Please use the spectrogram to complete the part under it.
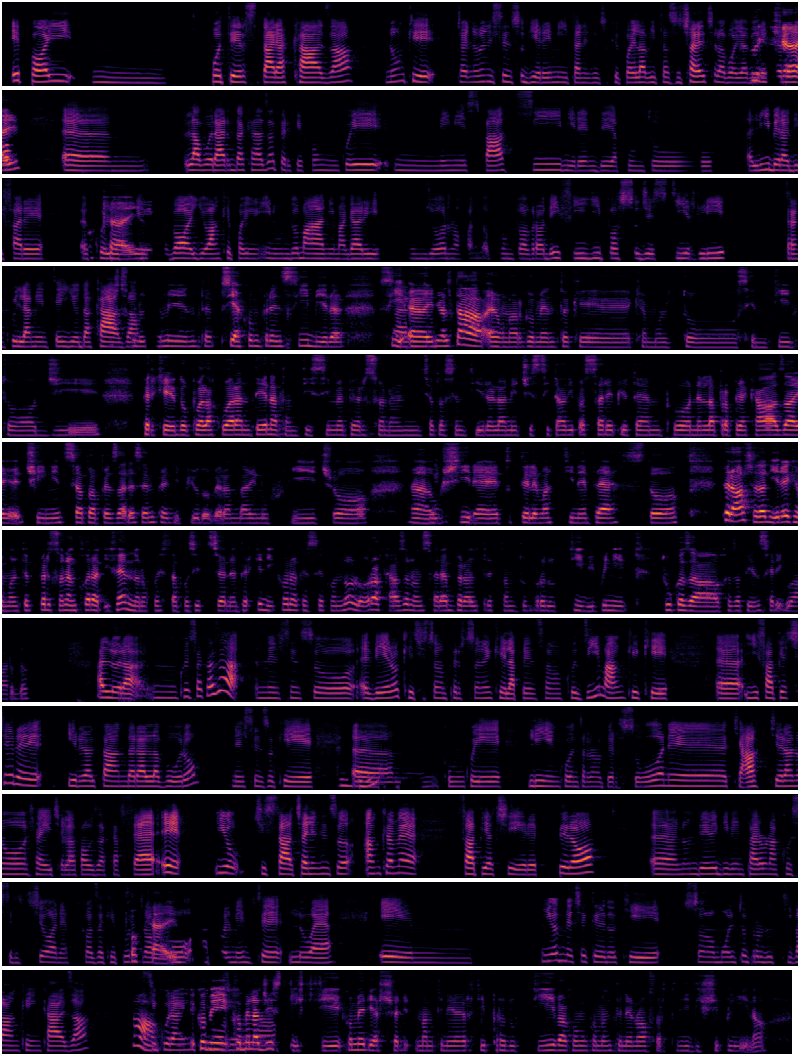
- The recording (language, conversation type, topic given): Italian, podcast, Che cosa ti ha spinto a reinventarti professionalmente?
- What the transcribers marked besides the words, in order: "cioè" said as "ceh"; laughing while speaking: "sociale"; laughing while speaking: "Okay"; tapping; "cioè" said as "ceh"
